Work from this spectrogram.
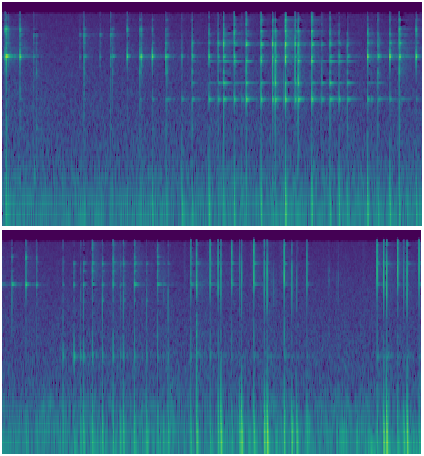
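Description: A tall, empty, hollow pink-tinted drinking glass held in the hand is tapped and scratched with long dark-painted nails. Dozens of quick, bright, high-pitched clinking taps ring only briefly, then give way to short, hissy scratching bursts near the end.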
